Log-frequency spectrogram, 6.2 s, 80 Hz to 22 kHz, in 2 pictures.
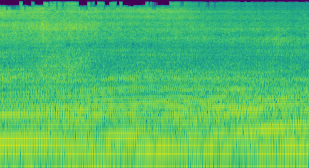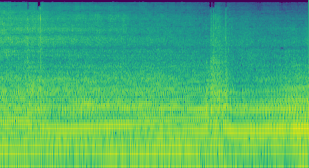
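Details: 1980 Trans Am with turbocharged 6.0 swap at the dragstrip: engine flares straight up and holds flat at the limiter instead of pulling down on the shift; automatic slipping in second gear, sprag broken in the burnout; fuel pressure issues too.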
